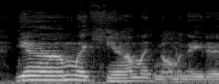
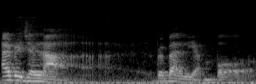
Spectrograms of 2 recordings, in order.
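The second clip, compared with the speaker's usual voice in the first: put-on West Indian accent; 4 semitones lower, 4 dB quieter than usual. Speaker enjoys saying a favourite phrase in a west indian accent. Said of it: "I just like saying original in that West Indian accent".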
